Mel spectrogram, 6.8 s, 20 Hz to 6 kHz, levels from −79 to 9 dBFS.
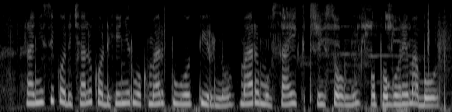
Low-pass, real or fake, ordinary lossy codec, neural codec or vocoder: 5.4 kHz; real; none; none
